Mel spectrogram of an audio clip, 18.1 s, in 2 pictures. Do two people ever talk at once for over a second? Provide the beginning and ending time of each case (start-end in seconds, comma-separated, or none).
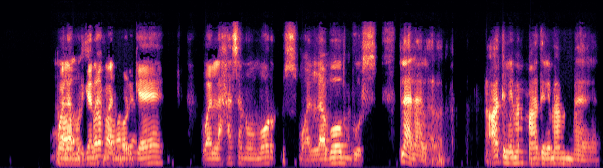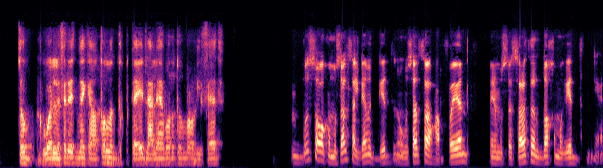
0.9-2.1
